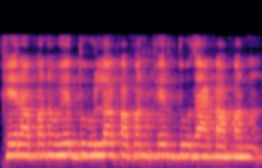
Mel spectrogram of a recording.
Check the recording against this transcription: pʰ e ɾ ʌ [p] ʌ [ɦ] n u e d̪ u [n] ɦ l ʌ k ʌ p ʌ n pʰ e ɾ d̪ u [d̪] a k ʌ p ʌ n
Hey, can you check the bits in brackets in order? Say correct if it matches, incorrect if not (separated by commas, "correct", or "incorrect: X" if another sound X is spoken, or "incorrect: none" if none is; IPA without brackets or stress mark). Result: correct, incorrect: none, incorrect: none, correct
